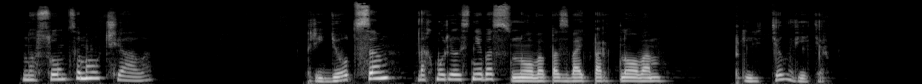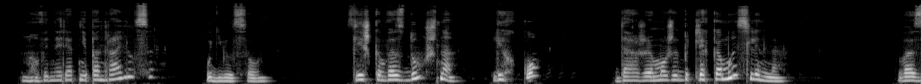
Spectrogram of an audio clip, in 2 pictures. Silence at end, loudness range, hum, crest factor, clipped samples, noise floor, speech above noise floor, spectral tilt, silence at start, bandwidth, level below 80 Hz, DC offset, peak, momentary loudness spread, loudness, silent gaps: 0 s; 7 LU; none; 20 dB; under 0.1%; -61 dBFS; 42 dB; -5.5 dB/octave; 0.25 s; 19.5 kHz; -60 dBFS; under 0.1%; -2 dBFS; 14 LU; -21 LUFS; none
